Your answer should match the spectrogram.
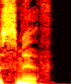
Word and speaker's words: Psmith: And now, Leave It to Smith. The P is Silent.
